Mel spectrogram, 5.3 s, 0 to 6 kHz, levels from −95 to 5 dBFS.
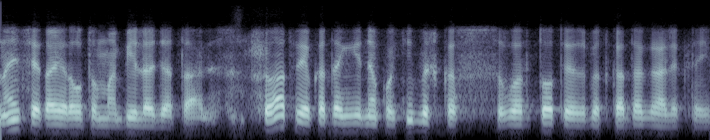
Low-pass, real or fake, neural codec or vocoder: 5.4 kHz; fake; codec, 24 kHz, 1.2 kbps, DualCodec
